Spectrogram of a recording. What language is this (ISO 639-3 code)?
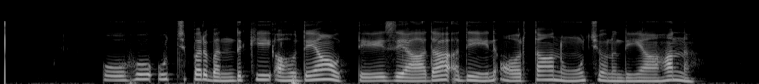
pan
